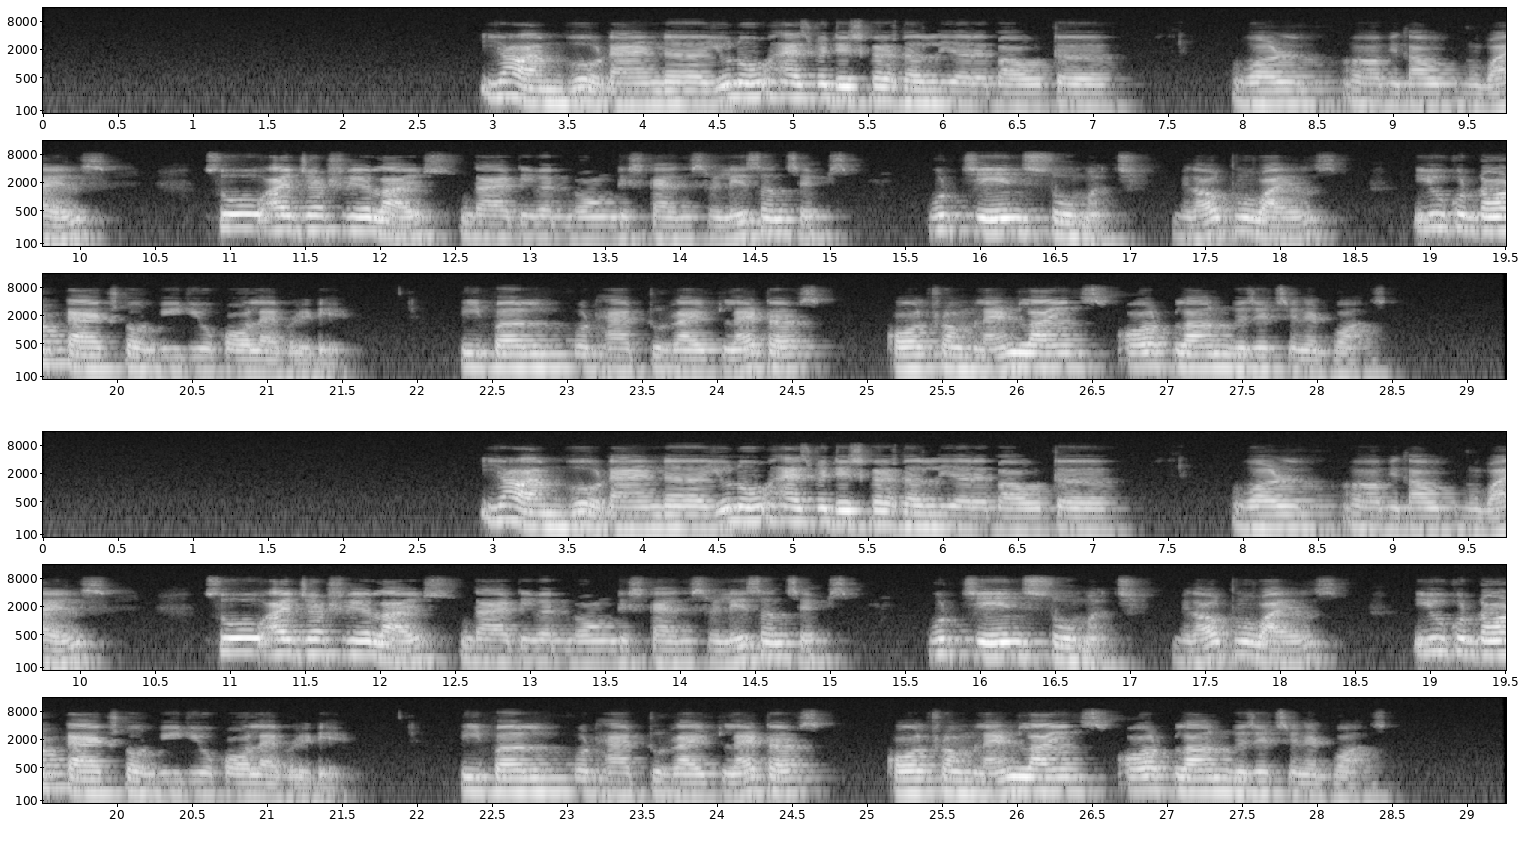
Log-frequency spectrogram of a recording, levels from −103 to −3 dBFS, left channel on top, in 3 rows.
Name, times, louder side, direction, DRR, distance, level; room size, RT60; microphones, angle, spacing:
voice 1, 2.9-7.2 7.9-10.2 10.9-15.1 15.7-18.4 18.9-21.5 22.3-24.7 25.2-28.5, equal, ahead, 0.5 m, -19 dB
12.5 x 8.0 x 2.8 m
head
